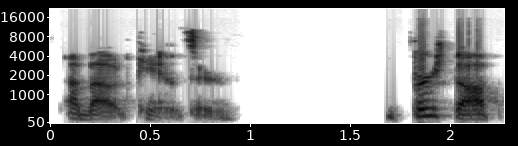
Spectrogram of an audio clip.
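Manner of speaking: usual speaking voice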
